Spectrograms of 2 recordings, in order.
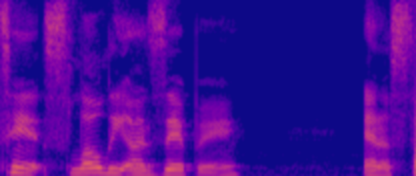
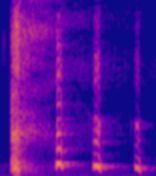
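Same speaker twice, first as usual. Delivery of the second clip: loud squealing giggle; high laugh; 8 dB louder than usual. Real, not acted. Laughing at her flirt.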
